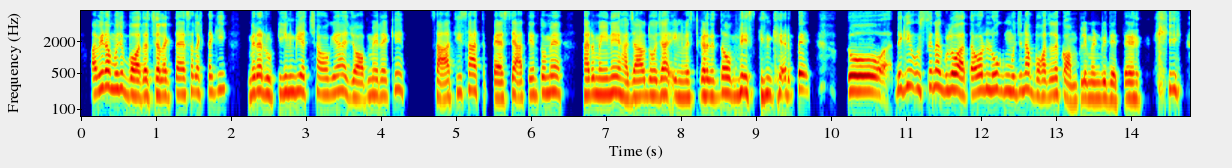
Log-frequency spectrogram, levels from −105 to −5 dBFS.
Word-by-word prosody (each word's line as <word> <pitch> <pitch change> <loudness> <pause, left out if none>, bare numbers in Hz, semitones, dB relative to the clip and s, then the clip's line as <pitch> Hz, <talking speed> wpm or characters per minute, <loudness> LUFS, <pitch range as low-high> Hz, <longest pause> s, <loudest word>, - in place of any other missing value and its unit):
अभी 215 +6 +3
ना 275 - +6
मुझे 250 0 +1
बहुत 185 -1 +5
अच्छा 190 +1 +2
लगता 185 +1 -1
है। - - +2
ऐसा 210 +4 -7
लगता 215 0 -5
है - - -5
कि 240 +3 -8 0.3
मेरा 210 +4 +3
रूटीन 205 +3 -3
भी 225 +1 0
अच्छा 215 0 -5
हो 195 -1 -2
गया 215 +3 -2
है 225 - -2
जॉब 165 -2 +1
में 190 - -1
रह 185 - -2
के 245 +7 -8 0.4
साथ 165 +3 +1
ही 215 - -5
साथ 230 +1 0
पैसे 165 +3 +1
आते 170 0 -1
हैं। 195 -1 -5
तो 210 - -2
मैं 215 0 0 0.3
हर 190 +1 +2
महीने 200 +2 +1
हज़ार, 180 0 +1
दो 190 0 -2
हज़ार 195 +1 +1
इन्वेस्ट 175 0 -4
कर 190 0 +3
देता 180 +2 -1
हूँ 205 -2 +3
अपने 215 +3 +2
स्किन 200 -1 -4
केयर 195 -2 -1
पे। 245 -1 +4 0.6
तो 225 -2 +7
देखिए 245 +4 -1
उससे 250 0 -5
ना 280 - +3
ग्लो 245 0 +4
आता 200 -2 +3
है। 210 - +4
और 235 +1 +2
लोग 240 -1 0
मुझे 220 0 -3
ना 245 +1 +2
बहुत 185 0 0
ज़्यादा 195 +2 -1
कॉम्प्लीमेंट 165 +2 -3
भी 170 - 0
देते 160 +2 0
हैं 165 -1 -4 0.4
कि 240 -3 -5
200 Hz, 245 wpm, -20 LUFS, 185-225 Hz, 0.6 s, तो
